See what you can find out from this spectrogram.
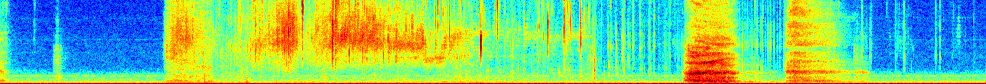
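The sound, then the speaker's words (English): Wet tearing and squishing sounds come from cutting along the stitching of a body that has already had a procedure, in a few noisy bursts over a steady low hum. “I'll cut along the stitching.”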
